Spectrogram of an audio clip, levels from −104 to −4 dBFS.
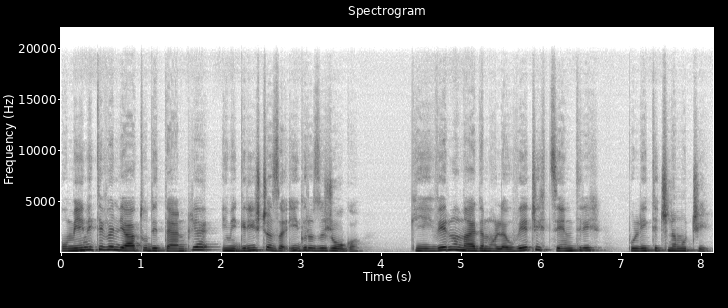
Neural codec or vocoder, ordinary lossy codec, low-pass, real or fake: autoencoder, 48 kHz, 32 numbers a frame, DAC-VAE, trained on Japanese speech; none; 19.8 kHz; fake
